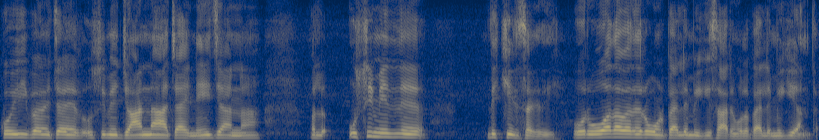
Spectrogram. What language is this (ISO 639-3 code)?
doi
